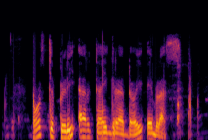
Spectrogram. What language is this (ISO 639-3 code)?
epo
